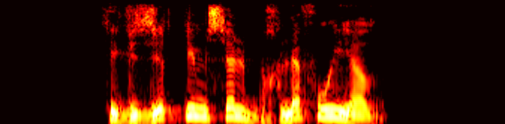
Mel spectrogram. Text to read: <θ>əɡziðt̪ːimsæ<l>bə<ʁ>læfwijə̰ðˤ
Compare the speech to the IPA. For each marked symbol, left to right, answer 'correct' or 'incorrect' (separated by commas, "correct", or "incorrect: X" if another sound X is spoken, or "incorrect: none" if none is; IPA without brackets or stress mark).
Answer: correct, correct, incorrect: χ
